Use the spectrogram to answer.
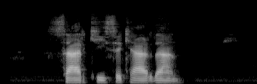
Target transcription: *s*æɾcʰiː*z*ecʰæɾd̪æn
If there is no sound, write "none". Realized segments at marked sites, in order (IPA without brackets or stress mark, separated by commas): s, s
